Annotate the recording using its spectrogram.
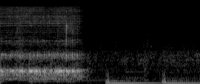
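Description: A person slurping a sip of tea from a cup: a hissing slurp that stops a little under a second in, followed by a quiet low hum with a few faint ticks.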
